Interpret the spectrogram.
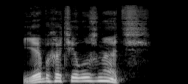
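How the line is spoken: Quiet bishop's question. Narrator (Russian): тихо спросил епископ

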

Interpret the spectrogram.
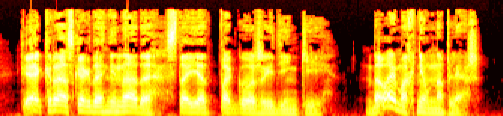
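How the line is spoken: Laughing, cheerful. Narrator (Russian): он рассмеялся и сказал

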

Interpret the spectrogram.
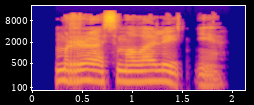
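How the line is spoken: Cursing through gritted teeth. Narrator (Russian): сквозь зубы выругался Грегор

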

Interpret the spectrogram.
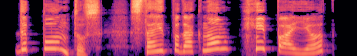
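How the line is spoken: Joyful explanation. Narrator (Russian): радостно объяснила Мия

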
